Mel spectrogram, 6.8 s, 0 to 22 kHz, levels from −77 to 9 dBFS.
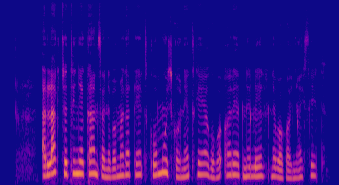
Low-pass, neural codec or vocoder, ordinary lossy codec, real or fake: none; codec, 44.1 kHz, 7.8 kbps, DAC; none; fake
